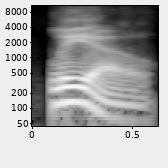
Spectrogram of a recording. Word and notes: Leo: American English

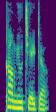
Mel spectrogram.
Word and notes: commutator: Indian

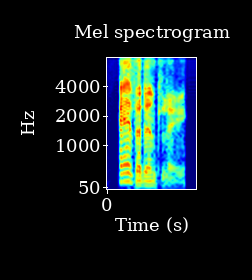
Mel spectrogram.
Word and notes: evidently: British English

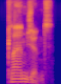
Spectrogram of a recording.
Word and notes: plangent: British English

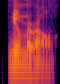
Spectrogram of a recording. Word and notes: numeral: American English

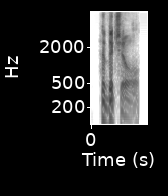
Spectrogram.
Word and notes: habitual: British English

